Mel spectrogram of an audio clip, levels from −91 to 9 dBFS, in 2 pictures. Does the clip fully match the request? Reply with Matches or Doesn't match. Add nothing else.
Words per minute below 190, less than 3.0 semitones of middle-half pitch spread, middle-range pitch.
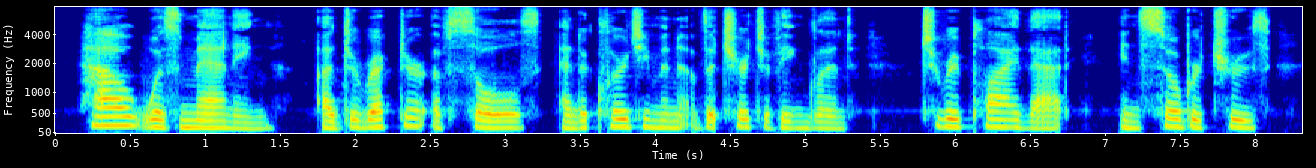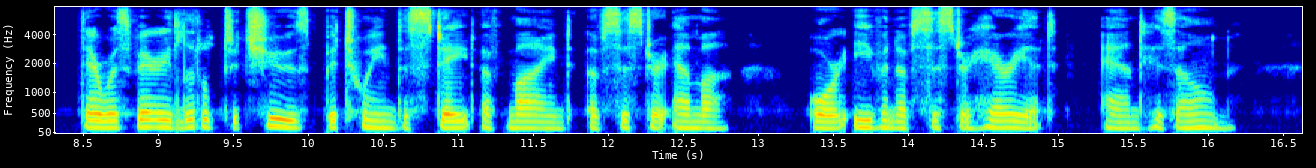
Matches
